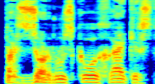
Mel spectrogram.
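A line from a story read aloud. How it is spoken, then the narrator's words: Mumbling. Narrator (Russian): бормочет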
